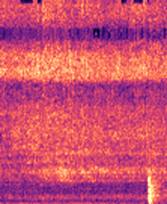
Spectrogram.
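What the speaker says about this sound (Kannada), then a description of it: "ನೆಕ್ಸ್ಟು ಟೊಮೊಟೊ ಆ್ಯಡ್ ಮಾಡ್ಕೊತಾ ಇದ್ದೀನಿ" Tomato going into a pan of frying onions: a steady, close hiss of sizzling oil throughout, with one brief scraping stir near the end and no talking.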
